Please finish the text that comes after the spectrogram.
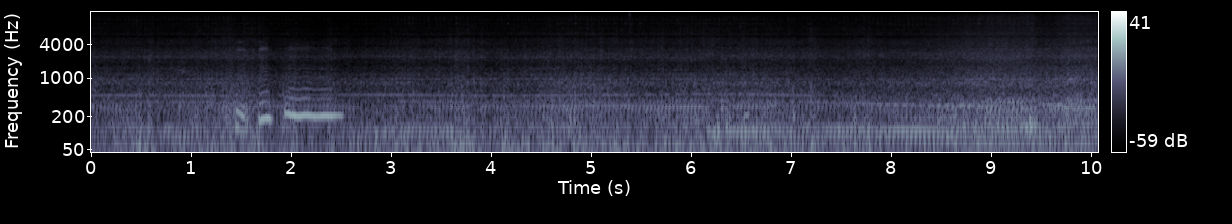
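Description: Royal Enfield Himalayan 410 single-cylinder motorcycle, the 2021 BS4 model, rumbling steadily at close range while riding, with a low throaty drone and a brief shift in pitch partway through.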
